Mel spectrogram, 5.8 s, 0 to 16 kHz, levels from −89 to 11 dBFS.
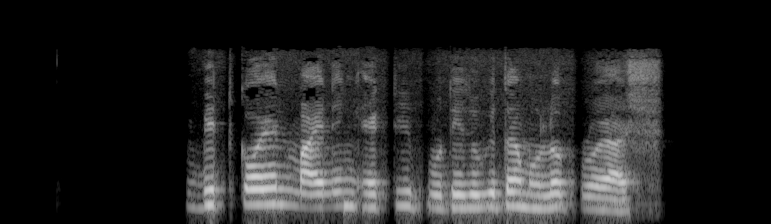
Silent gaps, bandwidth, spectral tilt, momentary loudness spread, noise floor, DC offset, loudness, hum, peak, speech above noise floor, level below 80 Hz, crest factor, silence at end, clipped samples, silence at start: none; 7.8 kHz; -6 dB/octave; 12 LU; under -90 dBFS; under 0.1%; -17 LUFS; none; -2 dBFS; over 74 dB; -62 dBFS; 16 dB; 0.85 s; under 0.1%; 1.4 s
